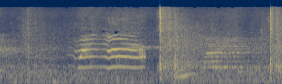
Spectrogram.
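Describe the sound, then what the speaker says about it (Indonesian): A cat gives two drawn-out meows close by, separated by a thump, with a few sharp knocks and faint background noise. "Kucing apa ini?"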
